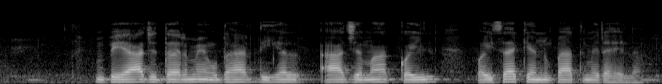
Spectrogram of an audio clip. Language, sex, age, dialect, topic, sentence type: Bhojpuri, male, <18, Southern / Standard, banking, statement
